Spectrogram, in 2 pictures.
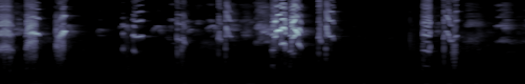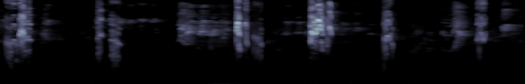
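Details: Pet rosy-faced lovebirds, a white-headed pallid opaline and a white-headed green opaline, produce scattered shrill chirps and scratchy twitters in irregular bursts with long quiet gaps.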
